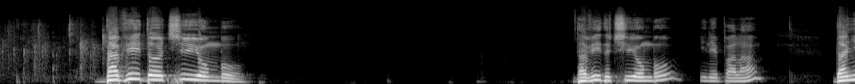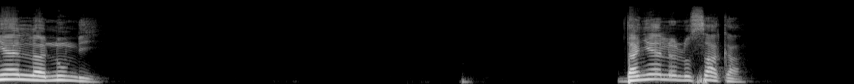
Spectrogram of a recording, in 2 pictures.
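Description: A man speaks into a microphone with animation, in short phrases.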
